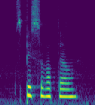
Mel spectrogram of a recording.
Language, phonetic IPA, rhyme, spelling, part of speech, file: Czech, [ˈspɪsovatɛl], -atɛl, spisovatel, noun, Cs-spisovatel.ogg
- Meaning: writer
